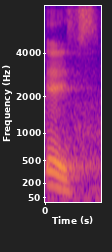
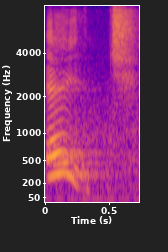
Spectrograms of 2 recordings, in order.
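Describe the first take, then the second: First: The letter is said weakly, without force. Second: The letter is said hard, with force. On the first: The speaker calls it wrong. "Normally বলে ফেলে এইচ" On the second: The speaker calls it right. "শক্ত করে বলতে হবে"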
